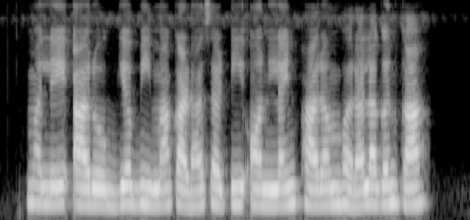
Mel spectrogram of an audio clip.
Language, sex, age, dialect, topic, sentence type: Marathi, female, 25-30, Varhadi, banking, question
